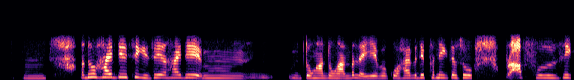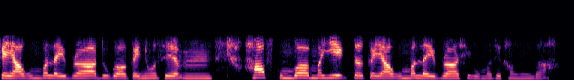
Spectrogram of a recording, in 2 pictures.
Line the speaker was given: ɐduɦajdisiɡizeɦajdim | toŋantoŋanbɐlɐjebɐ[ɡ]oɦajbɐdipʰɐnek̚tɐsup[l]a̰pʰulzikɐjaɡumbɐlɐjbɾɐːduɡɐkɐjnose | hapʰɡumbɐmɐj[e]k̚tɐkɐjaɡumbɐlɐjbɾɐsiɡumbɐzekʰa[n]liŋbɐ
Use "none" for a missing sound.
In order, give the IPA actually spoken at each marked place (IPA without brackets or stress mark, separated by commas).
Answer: k, ɾ, e, ŋ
